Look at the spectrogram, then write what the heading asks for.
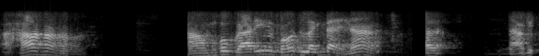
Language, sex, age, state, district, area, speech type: Hindi, male, 30-45, Bihar, Darbhanga, rural, conversation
